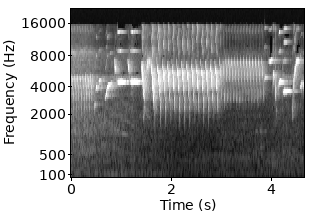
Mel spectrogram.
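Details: Canary song used for training: short whistled notes, then a long fast rolling trill of repeated sweeps, shifting into a finer buzzy roll and ending with clear whistles.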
